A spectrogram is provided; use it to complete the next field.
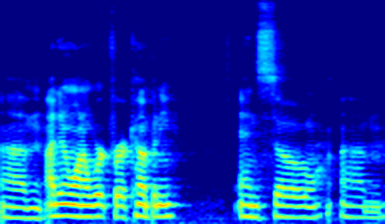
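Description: On a very clean recording with a silent background, a man speaks at a fairly slow pace in a fairly high pitch with monotone, flat intonation. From Arizona. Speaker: financial business owner. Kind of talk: interview.

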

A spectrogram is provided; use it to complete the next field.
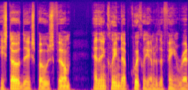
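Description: An unremarkable speaking voice keeps a moderate pace, its pitch varying in an ordinary way. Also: man. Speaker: audiobook narrator. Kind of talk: dramatic audiobook narration, intimate romance reading with character voices. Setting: studio.

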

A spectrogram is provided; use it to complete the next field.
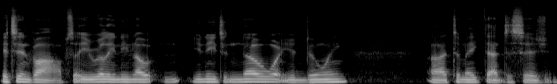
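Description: A man's medium-pitched voice with a dark, mellow tone, monotone flat intonation, very even loudness and a moderate pace. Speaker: financial advisor. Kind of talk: podcast interview about taxes.

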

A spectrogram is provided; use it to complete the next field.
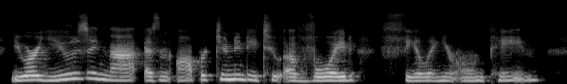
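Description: A woman's unremarkable speaking voice, medium in pitch with ordinary pitch variation, against a quiet background. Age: 40s. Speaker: life coach or mentor. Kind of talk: casual interview chat.

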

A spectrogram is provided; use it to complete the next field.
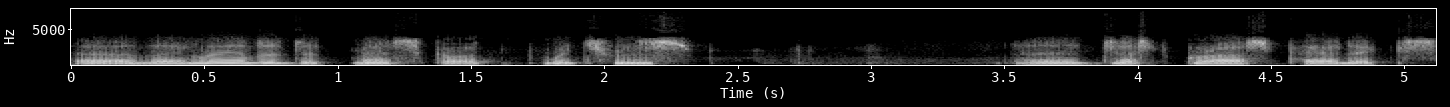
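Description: The speaker has an Australian accent and a fairly slow pace. Pitch variation is ordinary. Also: man. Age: 90s. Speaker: war veteran. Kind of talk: interview storytelling.

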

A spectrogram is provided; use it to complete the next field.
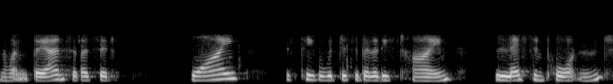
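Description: A woman speaks at a moderate pace with an Ulster accent. Her pauses are long and frequent. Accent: Irish (Ulster border). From Ireland, Monaghan border area. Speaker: learning support teacher. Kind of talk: interview.

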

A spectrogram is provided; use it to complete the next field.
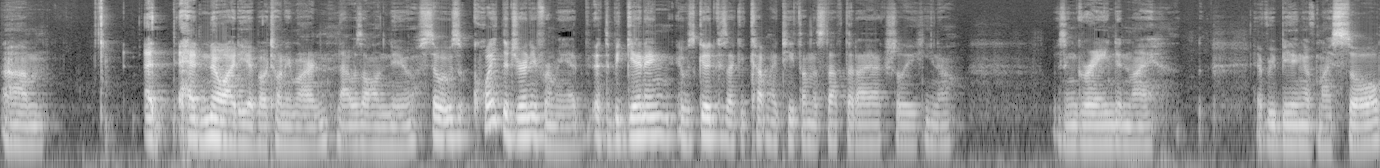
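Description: A man with an ordinary speaking voice talks at a fairly quick pace with fairly even intonation and big swings in loudness. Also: medium pitch for a man. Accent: Canadian. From Canada. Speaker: podcast host. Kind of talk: recorded personal story.

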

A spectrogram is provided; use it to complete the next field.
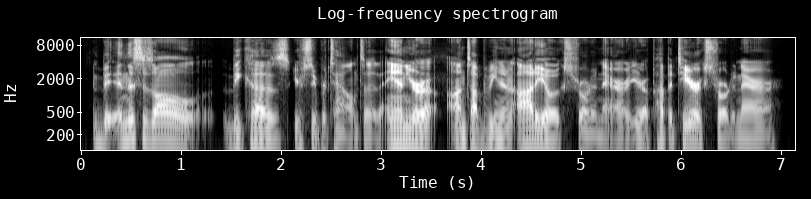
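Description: An unremarkable speaking voice comes through on a very clean recording with a silent background. The pace is fairly quick and the intonation lively. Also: man, medium pitch for a man. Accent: American. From US Midwest, near Kansas City. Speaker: podcast host. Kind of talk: casual chat.

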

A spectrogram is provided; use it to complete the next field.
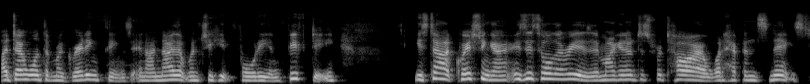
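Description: Against a quiet background, a woman with a plain, everyday voice and medium pitch talks at a fairly quick pace with ordinary pitch variation. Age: 50s. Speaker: podcast host and adventure coach. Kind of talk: casual interview.

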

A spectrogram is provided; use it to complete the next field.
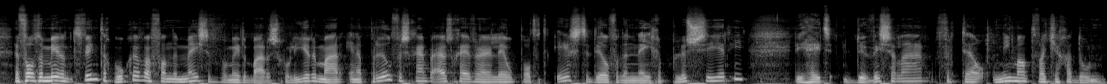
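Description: This man's pitch swings very widely around a medium level as he talks at a moderate pace. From Friesland, Netherlands. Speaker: podcast host, children's book critic. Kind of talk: casual chat. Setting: children's bookshop.

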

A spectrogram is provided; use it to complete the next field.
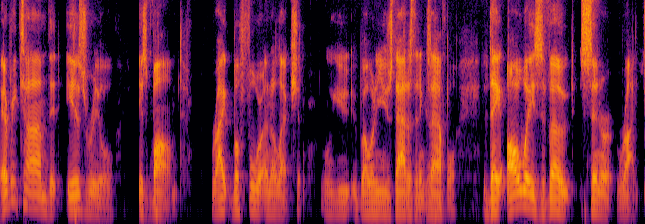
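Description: A man with an American accent speaks in a plain, everyday voice at a moderate pace. His pitch is fairly low, with ordinary pitch variation. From USA, rural farm background. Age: 50s. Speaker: author and business leader. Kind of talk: casual interview chat.

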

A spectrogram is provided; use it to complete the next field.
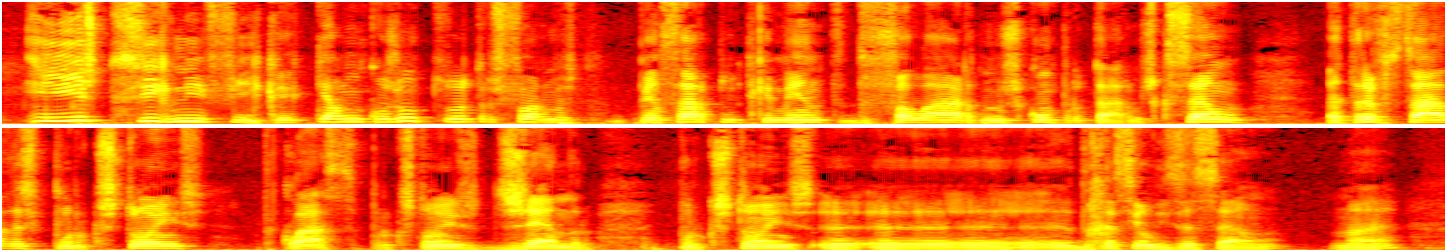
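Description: This man's voice sits at a fairly high pitch. He moves at a moderate pace with very wide pitch swings. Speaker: historian and speaker. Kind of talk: panel talk. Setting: bookshop event with audience. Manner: standing, speaking louder.

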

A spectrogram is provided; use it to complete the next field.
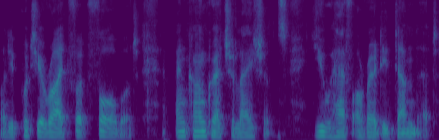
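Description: A man with a German accent speaks in a very deep, low pitch against a quiet background. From Germany. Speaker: retired doctor and recovery podcaster. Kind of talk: interview conversation. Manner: animated.

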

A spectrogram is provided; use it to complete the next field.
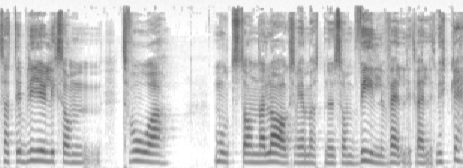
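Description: Monotone and flat in intonation, a woman speaks at a fairly slow pace and medium pitch. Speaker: floorball player. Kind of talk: casual interview.

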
